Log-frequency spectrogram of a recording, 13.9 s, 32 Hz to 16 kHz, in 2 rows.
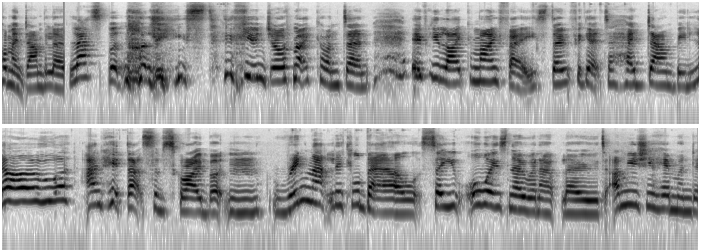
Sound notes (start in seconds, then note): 1.2 giggles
